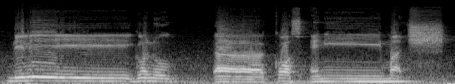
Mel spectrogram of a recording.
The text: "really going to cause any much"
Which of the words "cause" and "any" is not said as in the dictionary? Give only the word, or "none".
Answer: cause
